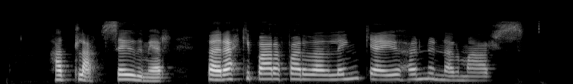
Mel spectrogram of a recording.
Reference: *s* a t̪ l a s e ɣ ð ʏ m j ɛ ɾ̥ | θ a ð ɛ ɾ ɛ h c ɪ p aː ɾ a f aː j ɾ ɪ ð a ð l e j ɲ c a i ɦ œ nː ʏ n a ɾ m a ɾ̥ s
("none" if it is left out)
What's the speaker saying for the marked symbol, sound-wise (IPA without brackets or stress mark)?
h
